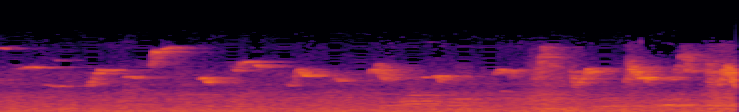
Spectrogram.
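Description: A canary sings a quick, continuous run of high chirps and trilled phrases over a soft background hiss.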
